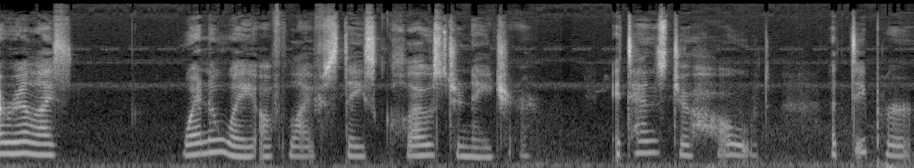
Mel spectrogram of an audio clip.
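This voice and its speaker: A gentle-toned, soft-spoken voice at a very slow pace. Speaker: podcast host and storyteller. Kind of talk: soft-spoken late-night podcast / sleep-aid storytelling. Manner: soft-spoken, gentle.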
